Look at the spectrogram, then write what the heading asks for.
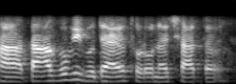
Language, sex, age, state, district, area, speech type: Sindhi, female, 60+, Madhya Pradesh, Katni, urban, conversation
